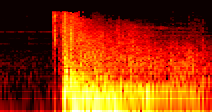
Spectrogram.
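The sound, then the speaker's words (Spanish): A single rifle shot fired at a man crossing a plain, a sudden loud boom after a brief quiet that rolls on into a long, heavy, slowly fading rumble. “Desde lo alto de una colina, alguien le apunta con un rifle.”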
